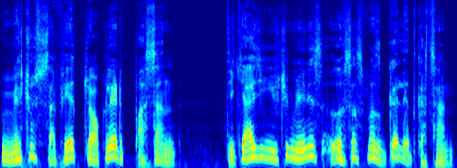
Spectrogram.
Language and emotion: Kashmiri, happy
